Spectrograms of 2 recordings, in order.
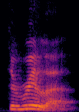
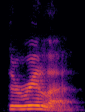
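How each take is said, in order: The two takes are said the same way.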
